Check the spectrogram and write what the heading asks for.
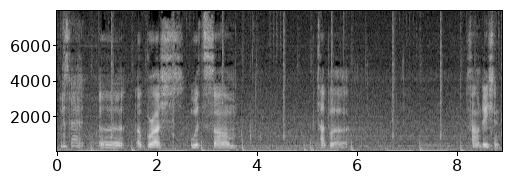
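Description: A man's voice: lowish voice, big pitch swings, very slow, pauses often, poor audio. A man giving casual running commentary on a makeup routine in a puzzled, questioning manner. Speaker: guest voice-over commentator. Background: background music.

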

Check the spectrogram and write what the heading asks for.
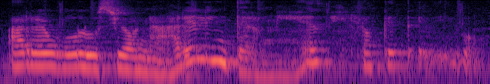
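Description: There's slight background noise as this Sinaloan woman, speaking Mexican Spanish with a local accent, jokes her way through a casual makeup tutorial and teases an off-camera helper while poking fun at herself. Her mid-range voice is warm and sing-song, at a measured pace.

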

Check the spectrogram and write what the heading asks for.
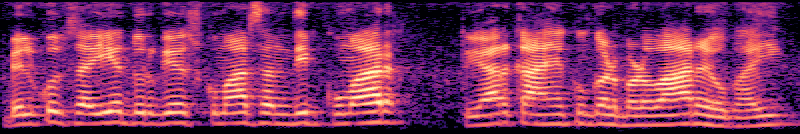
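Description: A man's voice: high-pitched, little pitch movement, quick pace, fairly bright tone, slight background noise. A man teaching a live online maths class, repeating questions and scolding his students. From India.

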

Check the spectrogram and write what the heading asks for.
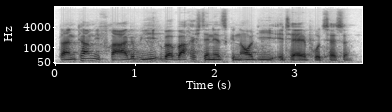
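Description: A man's voice: medium pitch, normal speed, a bit bright, slight background noise. A man in his thirties giving a technical conference talk at a podium in a lecture hall, speaking hesitantly with many filler sounds.

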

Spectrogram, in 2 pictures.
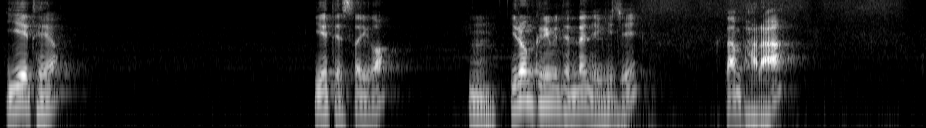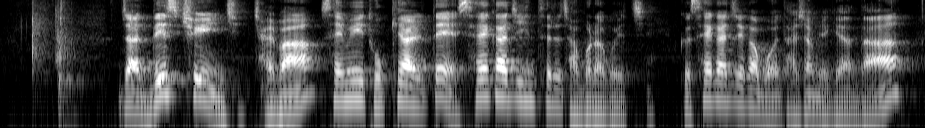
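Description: Lively male English tutor quizzing students. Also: mid-range voice, moderate pace, long pauses. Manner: questioning students constantly, explaining step by step. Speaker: English teacher. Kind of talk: exam-prep lecture.

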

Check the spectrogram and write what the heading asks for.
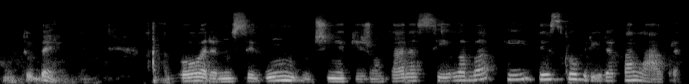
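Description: A Brazilian woman teaching a primary school class, patiently sounding out syllables slowly for young children. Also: on the low side, warm tone, breathy edge, poor audio. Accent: Brazilian Portuguese. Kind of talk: slow, patient remote class lesson.

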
